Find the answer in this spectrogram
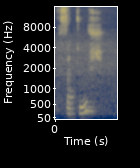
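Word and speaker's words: fattoush: Um, I think I'm mispronouncing it, but fatouche.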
